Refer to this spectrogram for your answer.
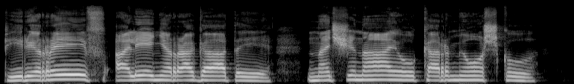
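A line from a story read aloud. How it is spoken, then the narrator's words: Loud command. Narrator (Russian): громко скомандовал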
